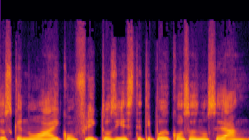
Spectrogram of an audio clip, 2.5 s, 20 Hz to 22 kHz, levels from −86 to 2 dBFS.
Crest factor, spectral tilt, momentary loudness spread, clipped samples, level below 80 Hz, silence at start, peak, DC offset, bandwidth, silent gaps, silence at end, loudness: 14 dB; -5 dB/octave; 2 LU; under 0.1%; -48 dBFS; 0 s; -2 dBFS; under 0.1%; 18.5 kHz; none; 0 s; -15 LUFS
